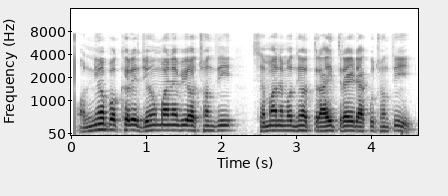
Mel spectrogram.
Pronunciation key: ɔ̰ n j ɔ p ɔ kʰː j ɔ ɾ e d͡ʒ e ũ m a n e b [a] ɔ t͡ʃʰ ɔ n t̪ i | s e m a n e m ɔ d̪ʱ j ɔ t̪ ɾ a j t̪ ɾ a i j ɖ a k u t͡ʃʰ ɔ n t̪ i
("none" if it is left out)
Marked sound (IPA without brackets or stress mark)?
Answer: i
